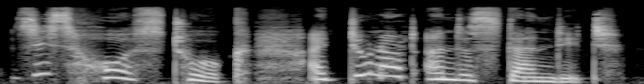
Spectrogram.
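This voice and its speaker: A fussy, dramatic French schoolmistress with a high, drawn-out voice and a heavy French accent. She stretches her words out slowly. The sound is close and dry. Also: huge pitch swings, no echo, heavily acted. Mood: fretful.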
